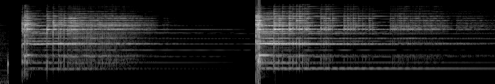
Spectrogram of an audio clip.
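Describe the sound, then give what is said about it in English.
Small brass cymbals called chapa are struck twice, each hit bursting into a bright, metallic shimmer with a rough buzzing edge that rings on and slowly fades. No voices. “Buzzing sounds.”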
